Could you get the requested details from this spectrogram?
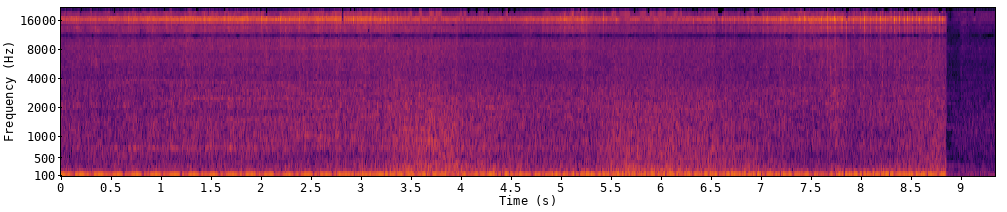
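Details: Newly installed carbureted V8 (engine swap, emissions equipment removed), first start after fitting in motor mounts: deep, lumpy idle with steady low rumble and loping beat, strong and even; healthy engine.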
